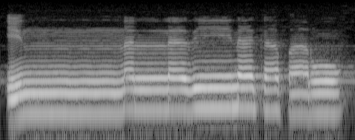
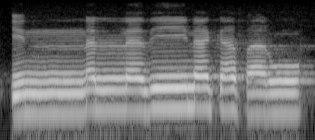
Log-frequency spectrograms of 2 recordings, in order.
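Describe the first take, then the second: The two takes are said the same way.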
